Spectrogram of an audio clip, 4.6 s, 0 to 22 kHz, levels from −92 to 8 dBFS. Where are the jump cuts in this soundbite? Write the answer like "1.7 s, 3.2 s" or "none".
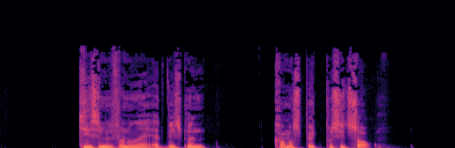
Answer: none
